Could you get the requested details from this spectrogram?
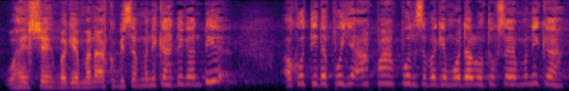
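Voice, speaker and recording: A man's voice: very high-pitched, fast talker, pushed and bright, in a large hall, pitched above the performer's own voice. A man voicing a poor, hungry young mosque servant who talks in a pleading, near-tearful way.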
